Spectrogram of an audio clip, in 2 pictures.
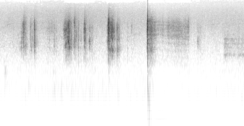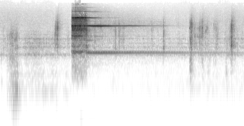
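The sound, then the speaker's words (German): A doorbell rings once, sharp and clear, with its bright tone lingering and fading over a few seconds, following scattered clattering and household bumps. “Sie setzt die Kartoffeln auf den Herd, es klingelt, sie wäscht sich die Hände, zieht die Kittelschürze aus, geht an die Tür, öffnet.”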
